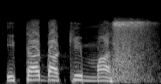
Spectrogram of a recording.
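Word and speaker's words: いただきます: हाँ प्रोनाउंसिएशन रहेगा इसका इतादाकी मास। सु का लिटिल स, इतादाकी मास।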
